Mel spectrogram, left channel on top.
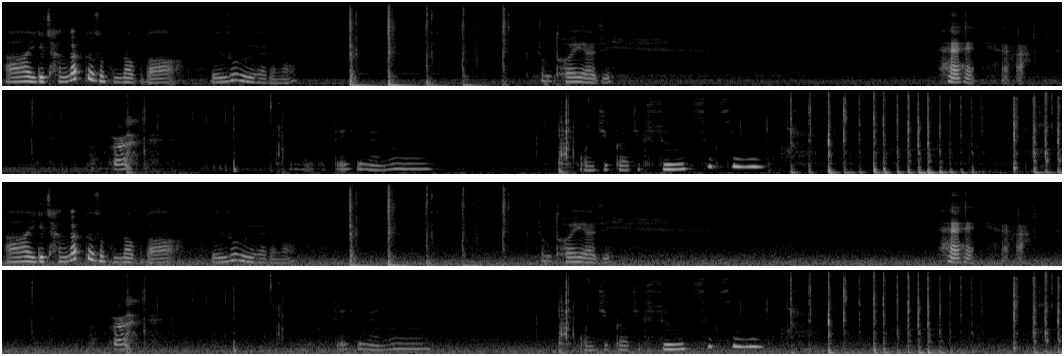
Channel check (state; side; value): noise; right; rumble, 9 dB below the sound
